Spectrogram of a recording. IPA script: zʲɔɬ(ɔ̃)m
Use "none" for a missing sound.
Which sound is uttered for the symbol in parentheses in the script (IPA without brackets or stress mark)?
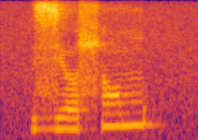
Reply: ɔ̃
